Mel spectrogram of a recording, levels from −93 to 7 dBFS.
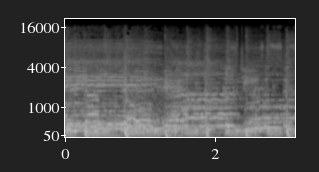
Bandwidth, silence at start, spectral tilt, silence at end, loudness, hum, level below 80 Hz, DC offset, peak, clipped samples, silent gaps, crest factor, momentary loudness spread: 17.5 kHz; 0 s; -5.5 dB/octave; 0 s; -25 LUFS; none; -40 dBFS; under 0.1%; -8 dBFS; under 0.1%; none; 16 dB; 4 LU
